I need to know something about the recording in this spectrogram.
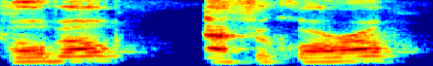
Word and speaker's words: Pobo Efekoro: Can you give me the full pronunciation? yeah. So it's Pobo Efekoro.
